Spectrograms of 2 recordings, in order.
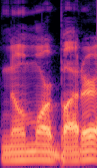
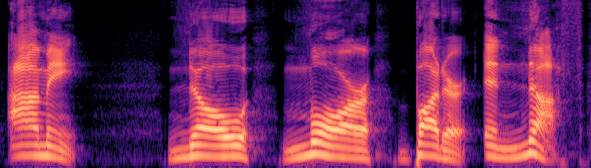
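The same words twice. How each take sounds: First: Said in the usual way. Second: Stern, slow, higher and harder, laying down the law; stern scolding. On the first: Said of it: "when I finally said". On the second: Retold or imitated. Dad losing patience with his son over butter, stern slow scolding. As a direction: drag out each word like a fed-up parent. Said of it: "I was monstrous in that moment".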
